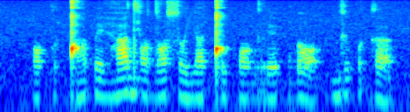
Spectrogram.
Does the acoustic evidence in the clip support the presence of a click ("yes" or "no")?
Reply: yes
